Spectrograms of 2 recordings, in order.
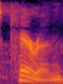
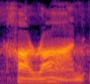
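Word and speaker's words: Karen (קרן): Now, horn is Karen, but when you pronounce it Karan, it's a verb, to horn, which is kind of weird.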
